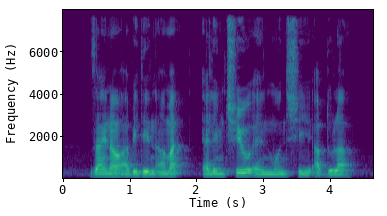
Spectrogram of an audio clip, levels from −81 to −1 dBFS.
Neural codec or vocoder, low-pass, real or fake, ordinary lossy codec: none; none; real; none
